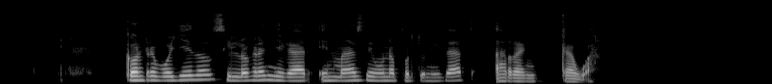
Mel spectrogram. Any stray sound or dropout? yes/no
no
